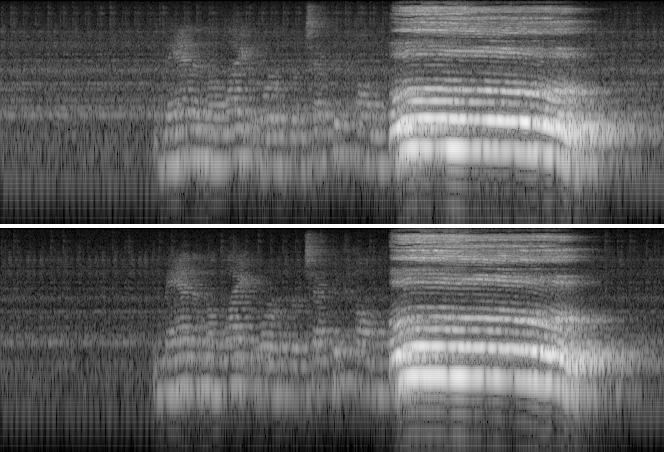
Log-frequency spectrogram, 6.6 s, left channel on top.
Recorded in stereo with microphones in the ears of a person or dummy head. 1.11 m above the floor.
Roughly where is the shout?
Right.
